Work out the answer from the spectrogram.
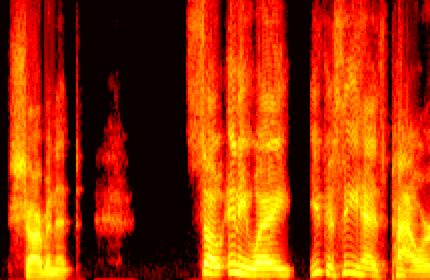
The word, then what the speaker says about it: Charbonnet: so uh kick off some Zach charbonnet I like to say it like that actually but I think it's sharp in it so anyway you can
